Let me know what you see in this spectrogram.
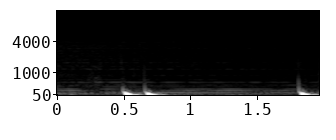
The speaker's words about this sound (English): Notice it sounds like a heartbeat.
